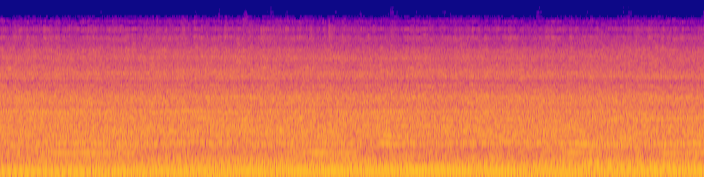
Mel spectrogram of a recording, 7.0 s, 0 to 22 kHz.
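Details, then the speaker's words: Walker SuperBee 52 in rear-discharge mower after fuel and ignition fix, spark plug wire seated properly: steady, even engine beat with no misses or knocks; running normally. "She's running now. I can't wait to use it."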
